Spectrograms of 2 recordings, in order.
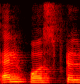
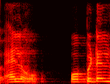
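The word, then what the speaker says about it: L'Hôpital: जिसे बहुत से बच्चे एल हॉस्पिटल भी बोल देते हैं। पर हॉस्पिटल नहीं बोलते। एच साइलेंट होता है। ओके? तो एल हॉपिटल रूल की हेल्प से हम क्या करेंगे?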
